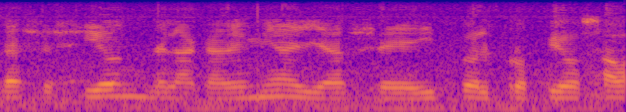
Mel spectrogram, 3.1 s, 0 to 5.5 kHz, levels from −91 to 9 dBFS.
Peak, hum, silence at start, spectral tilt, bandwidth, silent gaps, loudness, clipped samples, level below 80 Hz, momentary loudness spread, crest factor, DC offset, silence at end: -12 dBFS; none; 0 s; -6.5 dB/octave; 5.4 kHz; none; -26 LUFS; under 0.1%; -44 dBFS; 3 LU; 14 dB; under 0.1%; 0 s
